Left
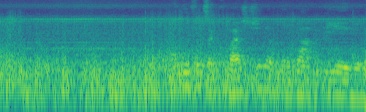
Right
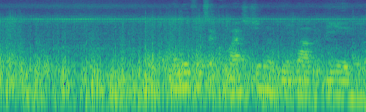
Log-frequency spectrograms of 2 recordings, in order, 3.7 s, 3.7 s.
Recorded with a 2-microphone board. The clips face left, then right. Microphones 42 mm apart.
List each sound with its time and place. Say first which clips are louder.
1.7 s a man speaking: even; 55° left (ahead or behind), 5 m; by 3.7 s 50° left (ahead or behind), 3 m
